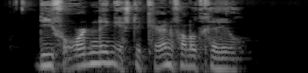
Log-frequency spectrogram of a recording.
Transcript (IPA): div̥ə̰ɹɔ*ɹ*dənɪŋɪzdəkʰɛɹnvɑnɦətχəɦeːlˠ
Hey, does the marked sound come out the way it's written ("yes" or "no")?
yes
